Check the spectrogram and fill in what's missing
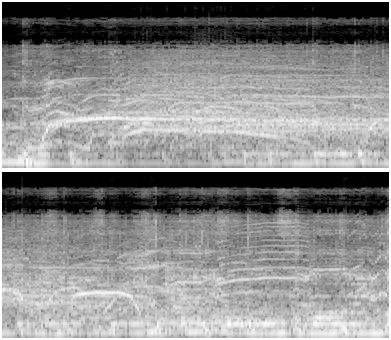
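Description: A large festival crowd at Panagbenga Festival shouts, whoops and cheers loudly and continuously, with excited voices rising and falling in a dense, close roar.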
